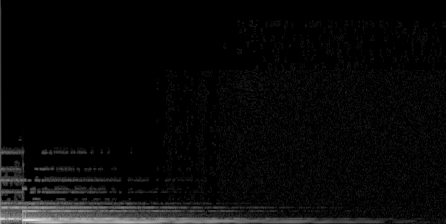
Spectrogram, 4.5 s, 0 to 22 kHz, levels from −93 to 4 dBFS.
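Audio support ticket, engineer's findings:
Nothing stood out on listening; no symptom to log against any component.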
